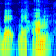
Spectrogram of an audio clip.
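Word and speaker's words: Baten: You bait man, putting a pronunciation, it's B-A-T-E-N, Batman.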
